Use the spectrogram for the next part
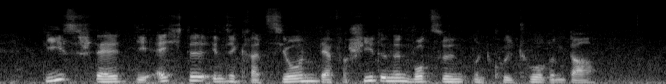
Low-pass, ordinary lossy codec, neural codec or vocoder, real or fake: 14.4 kHz; Opus, 64 kbps; codec, 44.1 kHz, 7.8 kbps, DAC; fake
